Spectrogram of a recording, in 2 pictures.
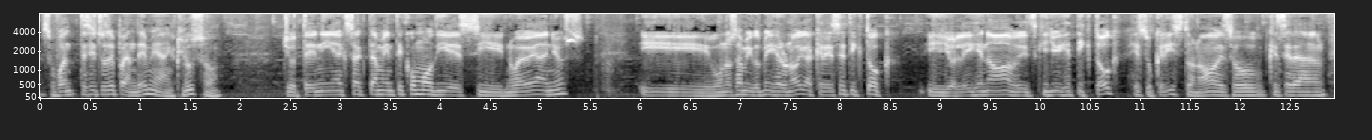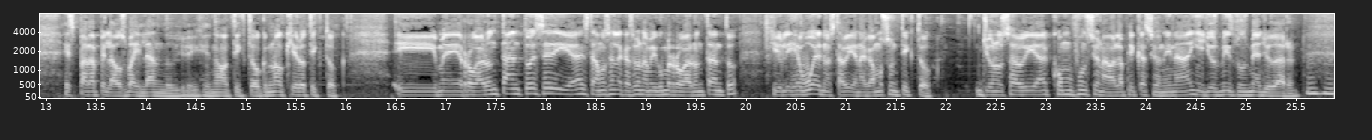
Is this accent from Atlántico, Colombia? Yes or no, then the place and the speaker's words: no; Boyacá, Colombia; accent: mixed Bogotá and Boyacá dialect; also born or lived in Bogotá; Yo soy rolo con descendencia boyacense. Entonces, okay. Como que me crié en Boyacá, pero soy rolo y después acá otro tiempo. Entonces es una combinación de las dos. Toda mi familia es boyacense. Entonces como que tengo esa combinación y ese dialecto un poco combinado.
